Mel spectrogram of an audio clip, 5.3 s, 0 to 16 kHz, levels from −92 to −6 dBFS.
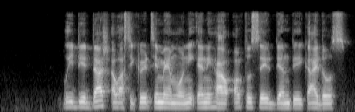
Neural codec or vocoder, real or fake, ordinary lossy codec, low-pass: codec, 24 kHz, 0.9 kbps, WavTokenizer, small release; fake; none; 10.8 kHz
